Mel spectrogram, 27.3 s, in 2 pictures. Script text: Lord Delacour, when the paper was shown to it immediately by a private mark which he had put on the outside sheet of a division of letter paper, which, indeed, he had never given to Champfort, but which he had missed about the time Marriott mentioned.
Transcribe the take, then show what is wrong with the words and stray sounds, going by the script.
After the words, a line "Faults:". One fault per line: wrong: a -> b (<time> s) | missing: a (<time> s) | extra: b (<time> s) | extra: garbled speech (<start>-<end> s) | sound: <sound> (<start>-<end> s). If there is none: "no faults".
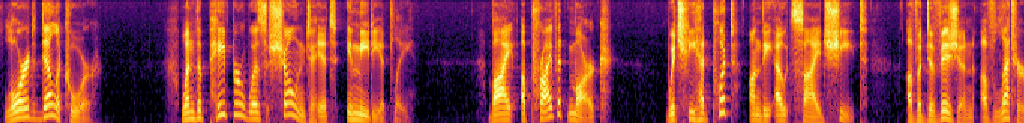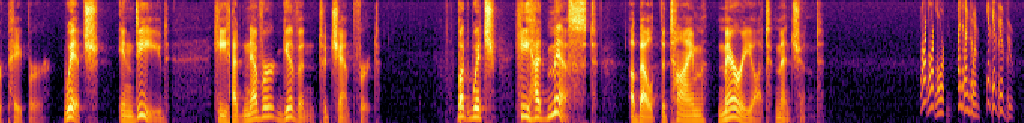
Lord Delacour, when the paper was shown to it immediately by a private mark which he had put on the outside sheet of a division of letter paper, which, indeed, he had never given to Champfort, but which he had missed about the time Marriott mentioned.
Faults:
sound: dropout (16.7-16.8 s)
sound: chirp (25.9-27.2 s)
